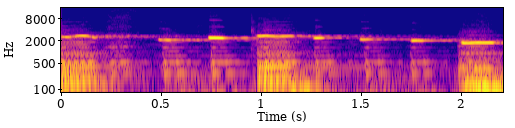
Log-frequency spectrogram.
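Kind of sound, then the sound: signal or alarm, whistled radio station jingle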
